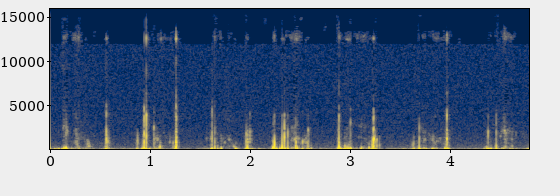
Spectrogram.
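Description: Long nails tap and scratch a small, hollow, clear plastic eye drop bottle held against the microphone. The result is a rapid, uneven series of soft, muffled taps with faint scratching between them, heavy in low, boomy thumps and short decays.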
